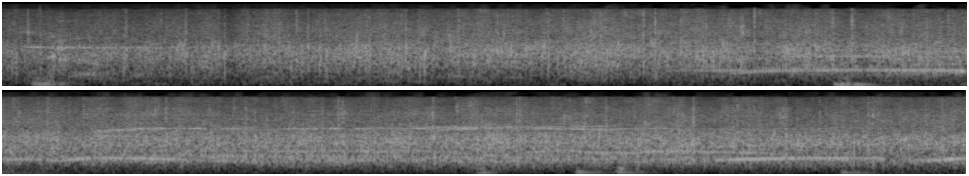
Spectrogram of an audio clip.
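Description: An audience applauds steadily for several seconds at the start of a live show featuring music groups, a dense, even wash of clapping that stays loud throughout, with a few thin whistles rising over it.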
